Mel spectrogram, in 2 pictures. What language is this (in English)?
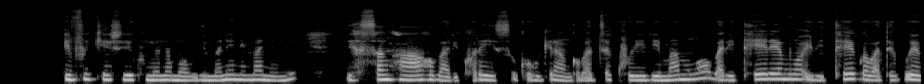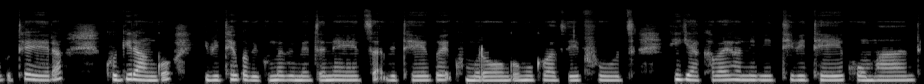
Rundi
